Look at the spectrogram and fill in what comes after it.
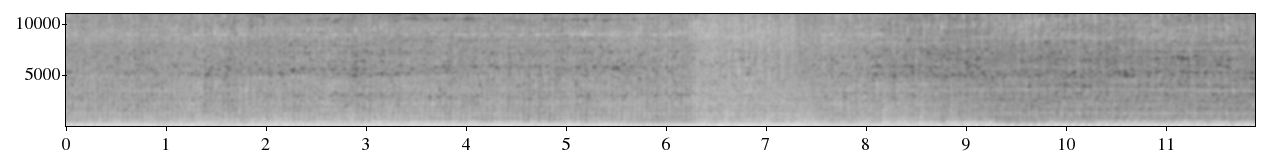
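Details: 5 hp Briggs & Stratton engine rebuilt from a very incomplete state, refired and left running with residual two-stroke fuel and penetrating oil burning off: steady, fairly even beat, no knocks or misses; normal running.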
